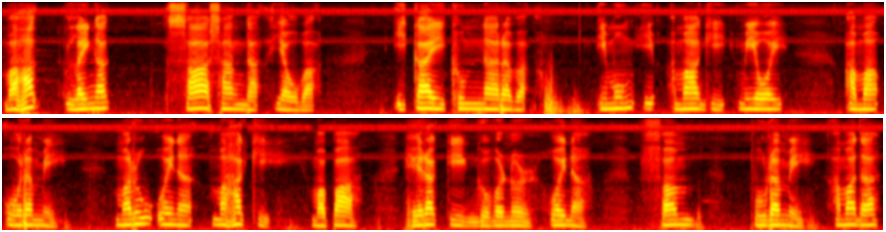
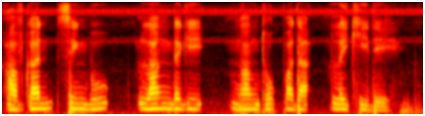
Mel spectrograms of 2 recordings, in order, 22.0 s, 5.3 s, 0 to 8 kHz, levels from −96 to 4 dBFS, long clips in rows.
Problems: background sounds at intervals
